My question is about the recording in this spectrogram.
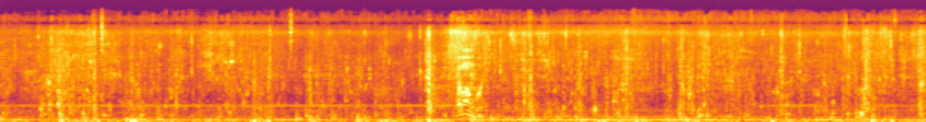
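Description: Steady low hum of a boat's engine idling, with wind on the microphone.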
